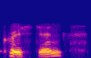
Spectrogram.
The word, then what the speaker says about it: Christian: I can give you my Facebook page, which is my first name, last name, Felicia Christian. That's spelled F-E-L-E-C-I-A, Christian, C-H-R-I-S-T-I-A-N.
